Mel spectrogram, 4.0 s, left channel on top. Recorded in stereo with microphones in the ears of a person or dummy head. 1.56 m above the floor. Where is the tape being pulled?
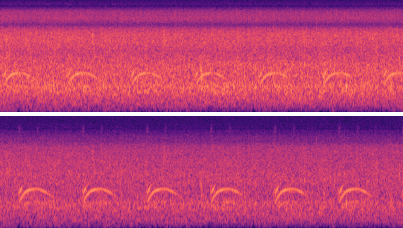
No tape being pulled in this recording.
